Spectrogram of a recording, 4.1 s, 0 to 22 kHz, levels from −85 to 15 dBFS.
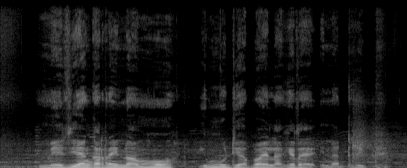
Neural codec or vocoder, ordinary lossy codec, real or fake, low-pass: none; none; real; none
